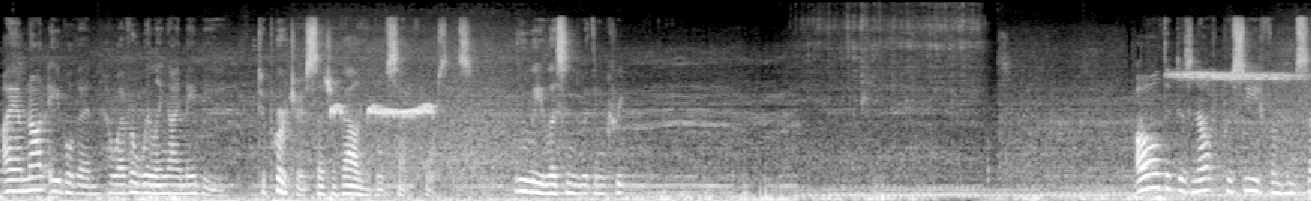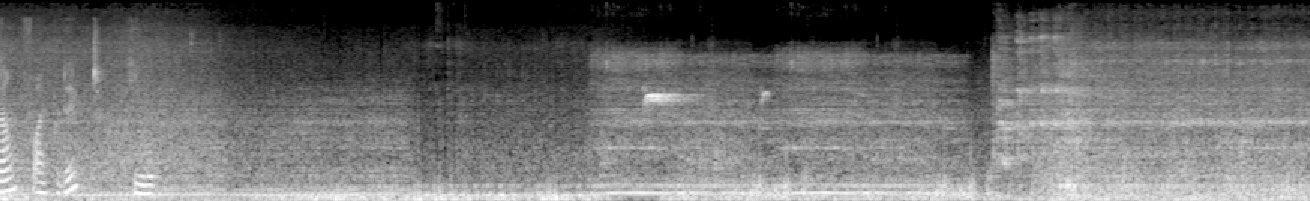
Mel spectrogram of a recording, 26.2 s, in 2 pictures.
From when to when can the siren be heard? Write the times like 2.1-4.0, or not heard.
not heard.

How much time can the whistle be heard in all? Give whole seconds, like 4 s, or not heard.
4 s.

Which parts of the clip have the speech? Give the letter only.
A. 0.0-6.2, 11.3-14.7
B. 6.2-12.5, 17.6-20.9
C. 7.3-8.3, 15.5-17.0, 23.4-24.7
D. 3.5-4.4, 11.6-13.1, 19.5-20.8
A.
